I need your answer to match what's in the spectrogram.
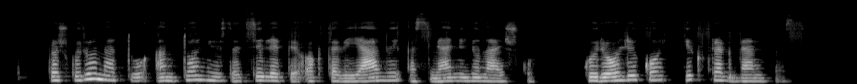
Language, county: Lithuanian, Marijampolė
